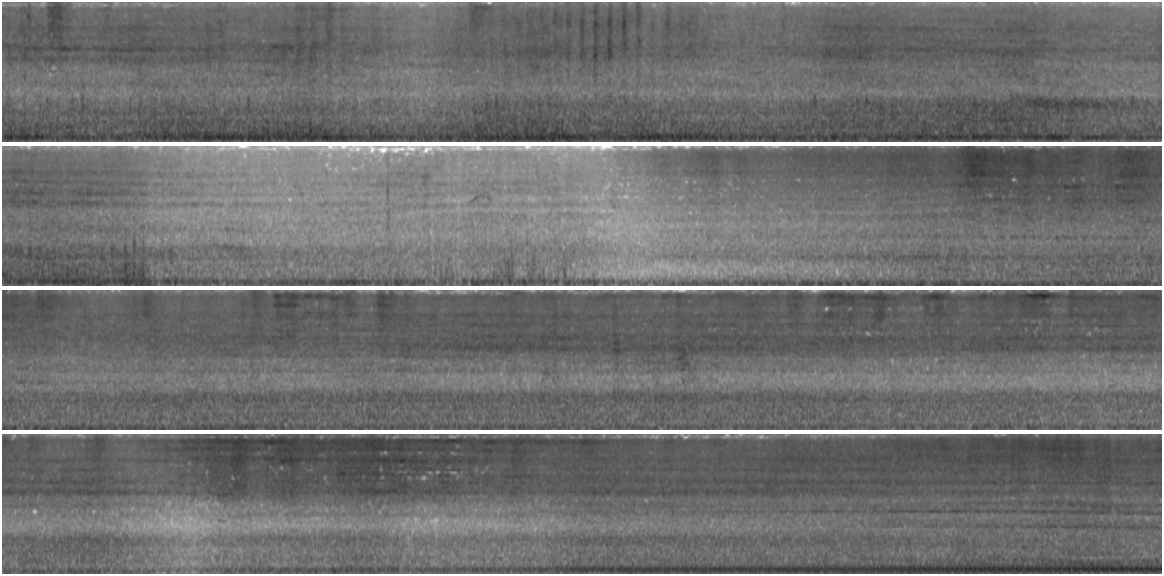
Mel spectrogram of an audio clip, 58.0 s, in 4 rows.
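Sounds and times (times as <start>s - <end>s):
diesel locomotive: 0.0s - 58.0s
steel wheels rumbling on rail: 0.0s - 58.0s
wheels clicking over rail joints: 6.0s - 9.2s.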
